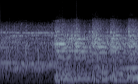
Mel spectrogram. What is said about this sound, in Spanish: ¿por qué aplaude?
